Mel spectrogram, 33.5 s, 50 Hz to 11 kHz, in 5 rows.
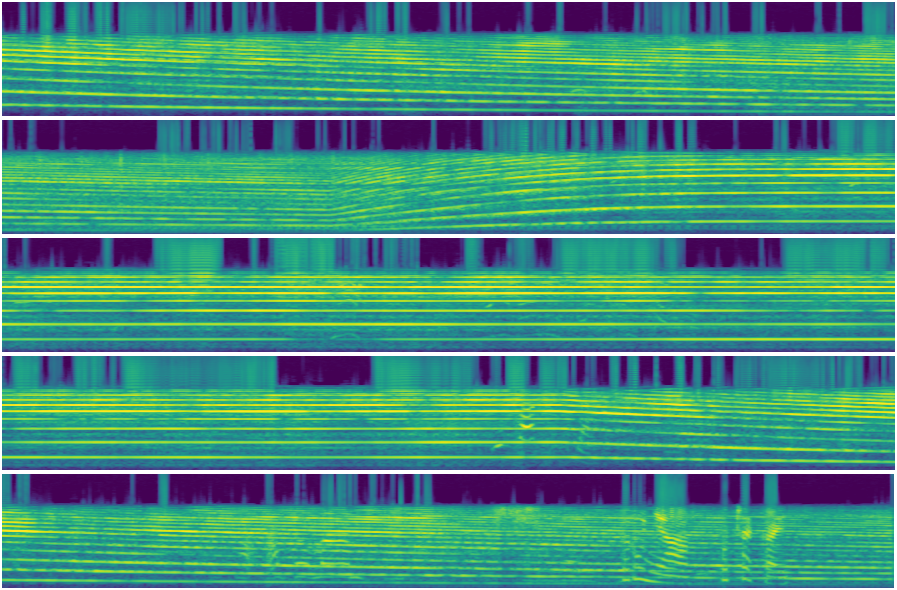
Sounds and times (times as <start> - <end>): Siren: 0.0 - 33.4.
